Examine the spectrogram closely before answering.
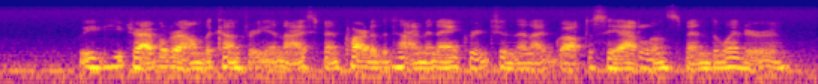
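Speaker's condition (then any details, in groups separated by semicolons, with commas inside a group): Parkinson's; not very able to do much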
